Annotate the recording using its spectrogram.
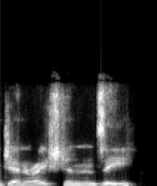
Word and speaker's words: Generation Z: I am hopeful that we're going to see more pushback from Generation Z. I'm using the American pronunciation here because people, Generation Z, seem to do that now.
